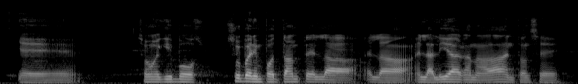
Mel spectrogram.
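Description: Monotone, flat intonation from a man of medium pitch at a fairly slow pace. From Cuba. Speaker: professional footballer and songwriter. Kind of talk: interview. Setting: hotel lobby.

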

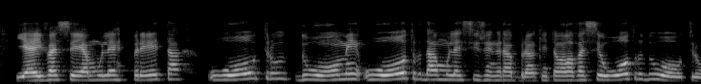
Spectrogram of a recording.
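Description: A woman with an ordinary speaking voice and a fairly high pitch talks at a moderate pace with fairly even intonation and hardly any pauses. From Brazil, Recife. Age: young. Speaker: activist, writer and social work student. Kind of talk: panel discussion.

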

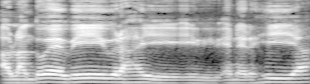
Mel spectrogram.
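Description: This man has a medium pitch and ordinary pitch variation, a normal speaking voice. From Venezuela, Valles del Tuy. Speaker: podcast co-host. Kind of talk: casual interview.

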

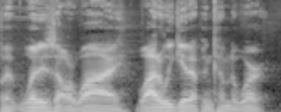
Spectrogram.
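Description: A man with a Louisiana accent, a very deep, low pitch and fairly even intonation. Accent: Louisiana Southern. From Louisiana, Covington. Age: 30s. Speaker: middle school principal. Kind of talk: casual chat. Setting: studio.

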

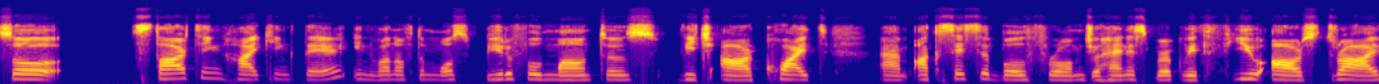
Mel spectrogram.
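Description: The delivery is fairly slow and monotone, with flat intonation. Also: woman, medium pitch for a woman. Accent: Turkish. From Turkey, Hatay. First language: Turkish. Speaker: tech company specialist. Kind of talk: interview. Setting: video call.

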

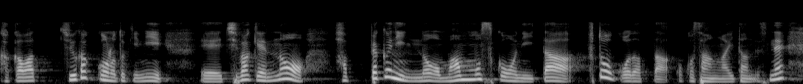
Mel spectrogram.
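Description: Speaking at a fairly slow pace, a woman with a fairly low pitch swings very widely in pitch and makes big jumps in loudness. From rural Japan. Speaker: NPO founder. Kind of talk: panel discussion.

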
